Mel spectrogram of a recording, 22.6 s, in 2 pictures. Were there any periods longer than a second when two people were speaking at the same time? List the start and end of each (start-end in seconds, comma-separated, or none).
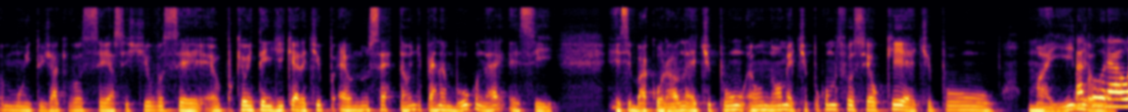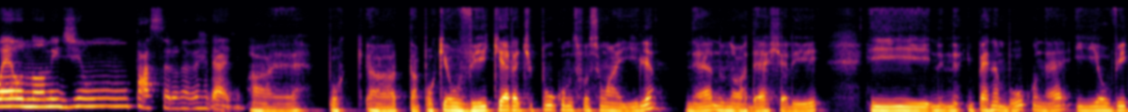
none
